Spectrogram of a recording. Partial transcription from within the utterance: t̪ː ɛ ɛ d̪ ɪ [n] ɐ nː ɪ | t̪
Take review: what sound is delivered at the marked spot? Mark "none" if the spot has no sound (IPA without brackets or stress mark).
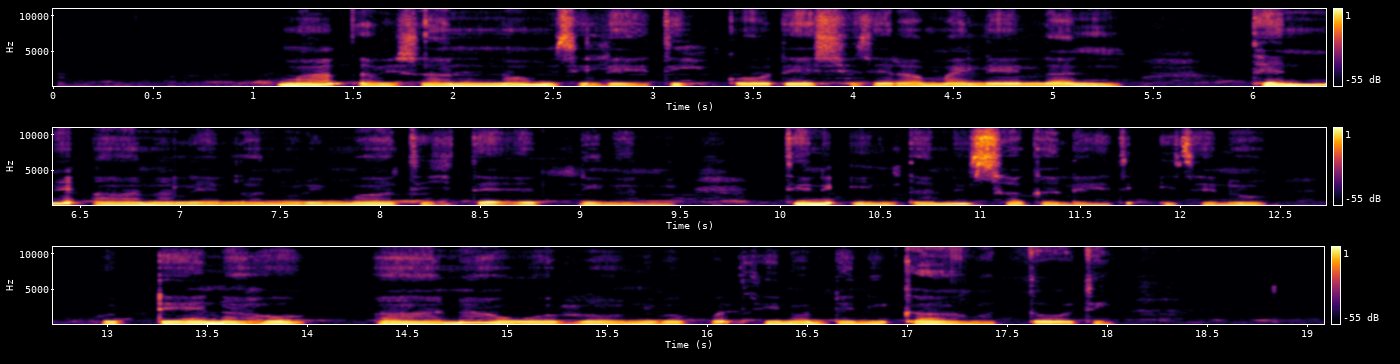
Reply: n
